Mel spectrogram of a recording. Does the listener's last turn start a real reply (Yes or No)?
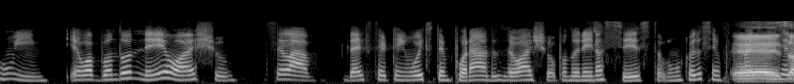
Yes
